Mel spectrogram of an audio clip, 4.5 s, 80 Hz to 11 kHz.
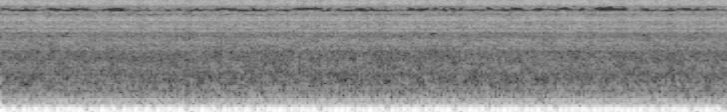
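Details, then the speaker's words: Engine with recurring cylinder 2 misfire, new coils and plugs, idling after aftermarket amplifier disconnected: even low rumble, steady pulse, no skips, no misfire reading; misfire intermittent, amp suspected. "right now she's purring like a Kitt kitten I'm probably going to do this for the next day or two just to see cuz right now no misfire so it is it's not consistent"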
